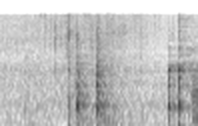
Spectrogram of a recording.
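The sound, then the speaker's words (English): Food being stirred in a pan, with a few scraping strokes of the utensil over a soft sizzling background; no voices. “All right, stirring.”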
